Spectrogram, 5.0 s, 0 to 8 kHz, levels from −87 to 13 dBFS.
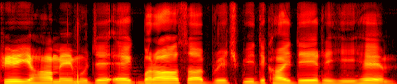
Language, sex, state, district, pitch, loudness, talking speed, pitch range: Hindi, male, Arunachal Pradesh, Lower Dibang Valley, 130 Hz, -19 LUFS, 155 wpm, 125-135 Hz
